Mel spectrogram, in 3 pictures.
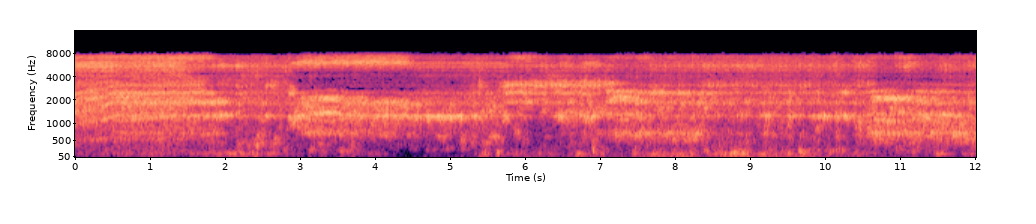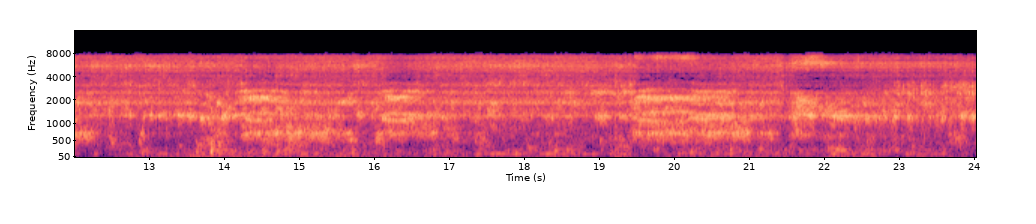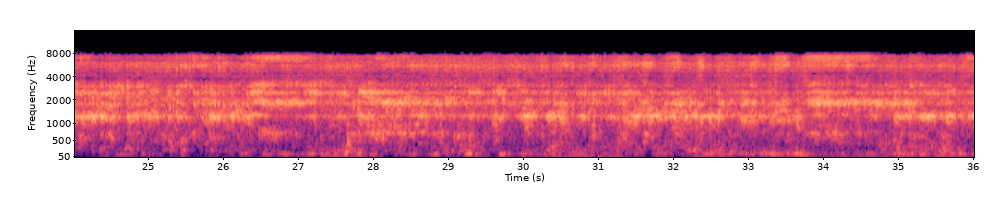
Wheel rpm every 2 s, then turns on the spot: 150, 160, 160, 160, 160, 160, 160, 160, 160, 160, 160, 160, 160, 160, 160, 160, 160, 160.
none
